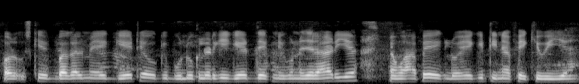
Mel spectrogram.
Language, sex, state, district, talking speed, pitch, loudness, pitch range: Hindi, male, Delhi, New Delhi, 300 wpm, 145 Hz, -16 LUFS, 140-150 Hz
